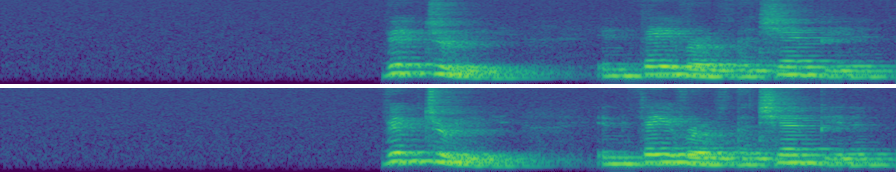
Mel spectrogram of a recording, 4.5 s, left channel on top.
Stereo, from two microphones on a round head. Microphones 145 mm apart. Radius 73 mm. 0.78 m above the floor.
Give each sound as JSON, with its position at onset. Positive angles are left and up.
{"t": 1.9, "sound": "a woman speaking", "side_deg": -60, "distance_m": 3.0}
